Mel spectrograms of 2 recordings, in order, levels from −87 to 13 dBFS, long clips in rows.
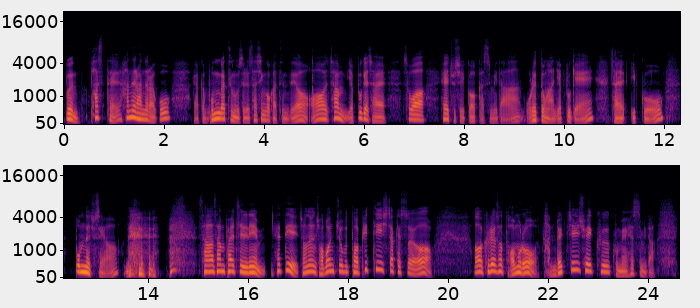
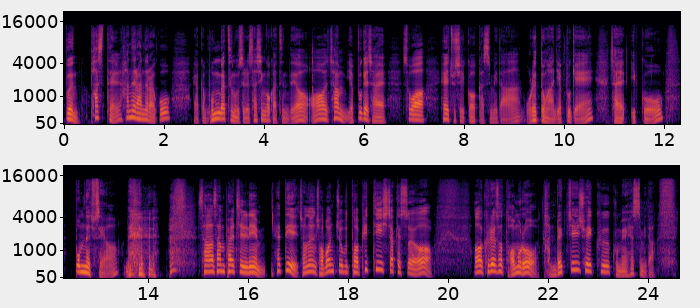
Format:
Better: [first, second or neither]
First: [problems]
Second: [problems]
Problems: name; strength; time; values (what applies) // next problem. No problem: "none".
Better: second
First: muffled; very; fading above 2.5 kHz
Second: none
